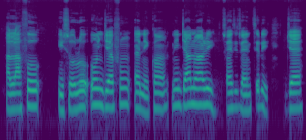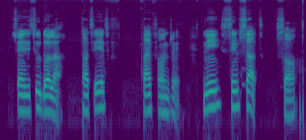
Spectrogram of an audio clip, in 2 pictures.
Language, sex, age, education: Yoruba, male, 15-29, tertiary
